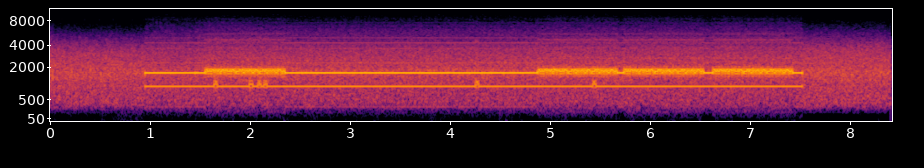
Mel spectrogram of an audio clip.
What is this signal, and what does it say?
300-baud modem data (V.21 tones), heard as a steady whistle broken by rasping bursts, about 300 baud, 200 Hz shift, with phone line noise.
